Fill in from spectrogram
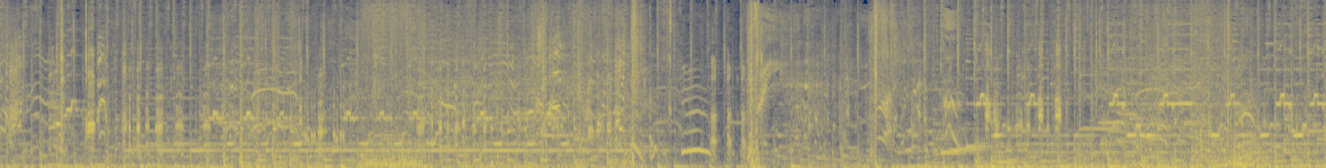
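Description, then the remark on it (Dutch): A goose honks and cackles loudly and frantically while monks chase it in a cloud of dust among playing children, over a busy, continuous commotion, with overlapping squawks and scattered vocal sounds filling the whole stretch. “Dan ziet Brandon opnieuw de gans. De andere monniken erachteraan in een stofwolk”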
